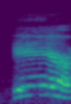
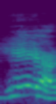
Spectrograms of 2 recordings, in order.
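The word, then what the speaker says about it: heir: এয়ার আমরা কিন্তু বলি না হেয়ার, আমরা এই সাউন্ড এইচ কিন্তু উচ্চারণ করছি না।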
